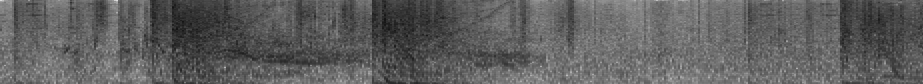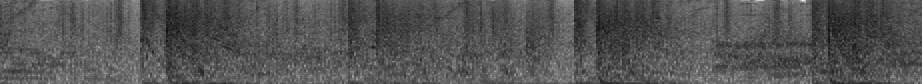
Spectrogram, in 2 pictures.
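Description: Heavy energy blasts boom and crackle in loud bursts.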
